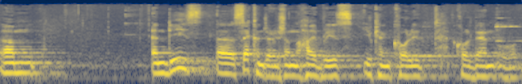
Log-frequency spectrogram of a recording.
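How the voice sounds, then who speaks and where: Noticeable background noise and audible room echo surround a man with a Korean accent. He talks at a very slow pace and medium pitch, with lively intonation. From South Korea. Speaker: academic researcher and conference speaker. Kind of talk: conference presentation read from script. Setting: conference hall with audience. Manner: halting, with many fillers.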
